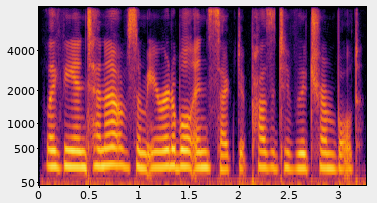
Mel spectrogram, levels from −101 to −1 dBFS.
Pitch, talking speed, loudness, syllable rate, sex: 225 Hz, 185 wpm, -16 LUFS, 6.8 syllables/s, female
